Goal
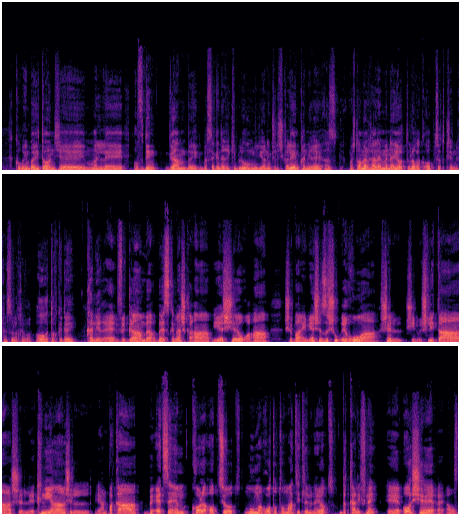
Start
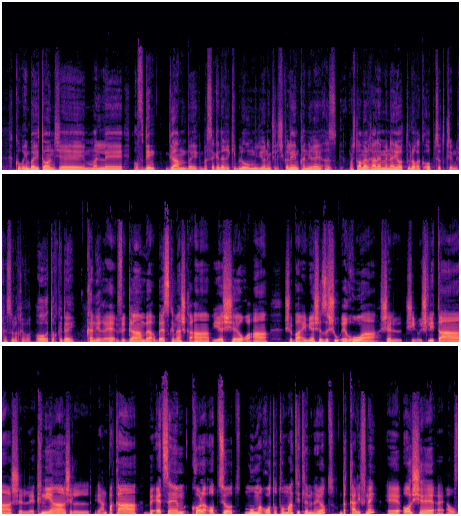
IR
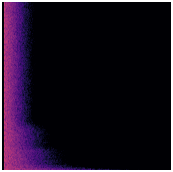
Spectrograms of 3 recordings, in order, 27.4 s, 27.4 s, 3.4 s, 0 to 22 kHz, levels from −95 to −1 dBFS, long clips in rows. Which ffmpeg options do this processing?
-af "aecho=1:1:75:0.0794,afftfilt=real='hypot(re,im)*cos(2*PI*random(0))':imag='hypot(re,im)*sin(2*PI*random(1))':win_size=512:overlap=0.75"

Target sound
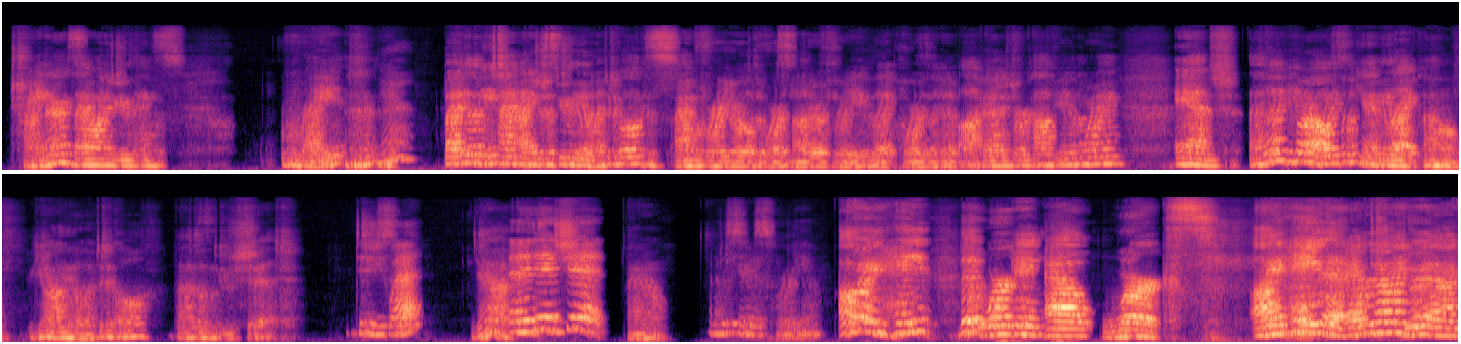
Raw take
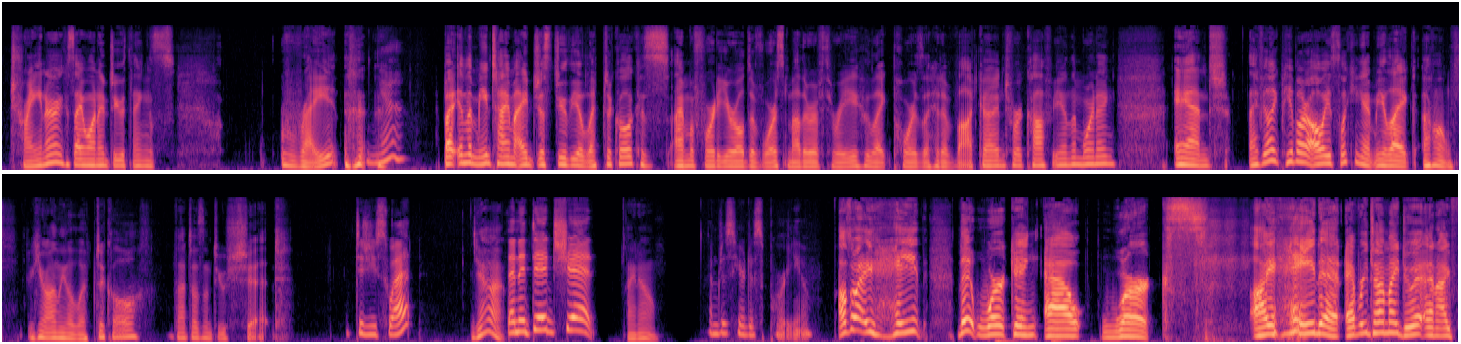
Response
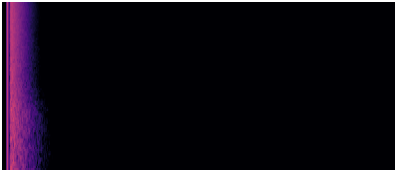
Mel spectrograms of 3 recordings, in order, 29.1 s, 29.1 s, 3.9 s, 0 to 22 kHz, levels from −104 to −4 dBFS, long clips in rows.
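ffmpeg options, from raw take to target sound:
-filter_complex "[1:a]atrim=start_sample=2205,atrim=end_sample=4410,asetrate=30429,aresample=44100[s0];[0:a][s0]afir=irnorm=-1:irlink=0,volume=0.891"

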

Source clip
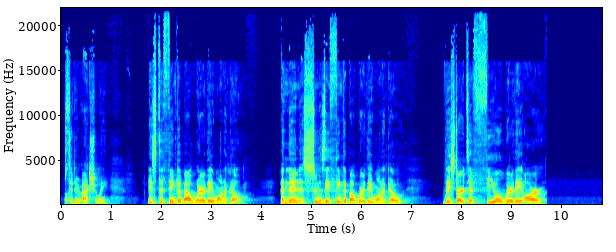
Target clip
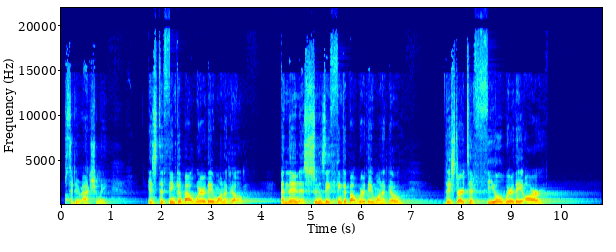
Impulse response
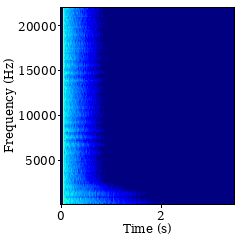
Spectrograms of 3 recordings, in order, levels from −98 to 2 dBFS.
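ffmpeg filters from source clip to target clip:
-filter_complex "[0:a]adynamicequalizer=threshold=0.00708:dfrequency=170:dqfactor=0.74:tfrequency=170:tqfactor=0.74:attack=5:release=100:ratio=0.375:range=3:mode=boostabove:tftype=bell,asetrate=40440,aresample=44100,atempo=1.09051,asplit=2[s0][s1];[s1]asuperstop=centerf=4800:order=4:qfactor=7.6[s2];[1:a]atrim=start_sample=2205[s3];[s2][s3]afir=irnorm=-1:irlink=0,volume=0.237[s4];[s0][s4]amix=inputs=2:normalize=0,volume=0.668"

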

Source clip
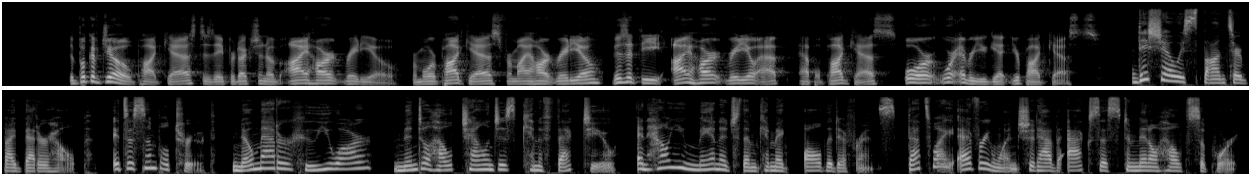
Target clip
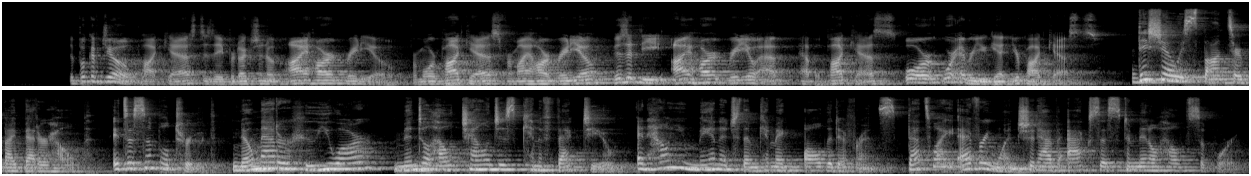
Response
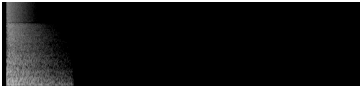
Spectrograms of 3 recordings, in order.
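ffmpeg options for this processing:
-filter_complex "[0:a]dynaudnorm=f=120:g=17:m=3.98,asplit=2[s0][s1];[1:a]atrim=start_sample=2205,lowshelf=f=210:g=7.5[s2];[s1][s2]afir=irnorm=-1:irlink=0,volume=0.02[s3];[s0][s3]amix=inputs=2:normalize=0,volume=0.596"

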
